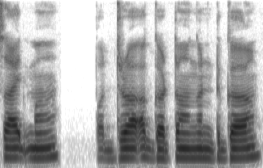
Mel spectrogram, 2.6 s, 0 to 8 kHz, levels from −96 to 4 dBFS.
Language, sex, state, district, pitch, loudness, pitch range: Wancho, male, Arunachal Pradesh, Longding, 120 Hz, -16 LUFS, 120-125 Hz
